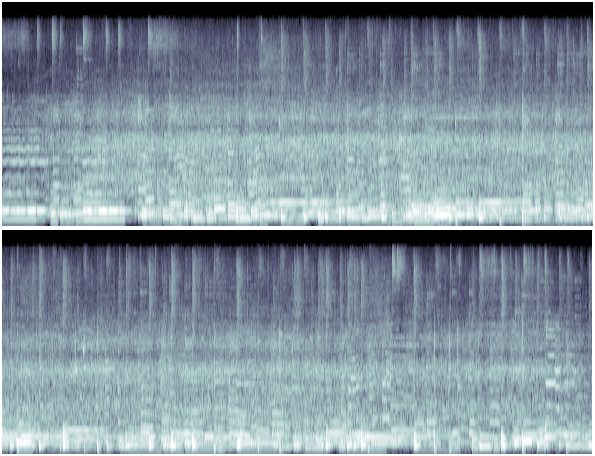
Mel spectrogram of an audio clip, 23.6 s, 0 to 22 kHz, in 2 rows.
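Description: A live band plays continuously in a concert from October 9, 1989, captured on an audience recording, while loud, steady fan noise, a hissing wash of crowd sound, runs under the music for the whole stretch.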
